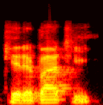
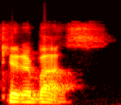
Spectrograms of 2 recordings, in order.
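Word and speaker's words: Kiribati: So, so, so Kabibus is spelled K I R I B- A TI, which is why you said Kabati, but it's actually pronounced Kabas.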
